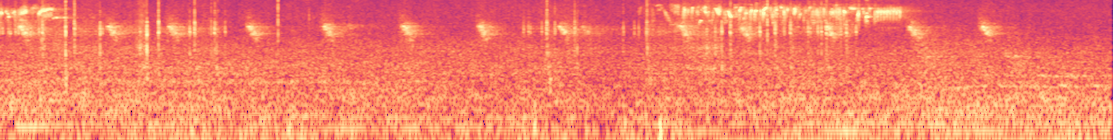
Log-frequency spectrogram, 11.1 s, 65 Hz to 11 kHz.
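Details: European serin song in a Zamudio town square, Bizkaia, recorded 7 May 2018: repeated short chirps roughly every second from other birds, then a high, fast, jangling trill for about two seconds, with constant low background hum.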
